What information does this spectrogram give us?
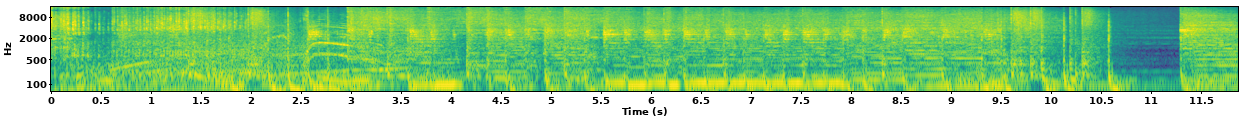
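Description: A car engine drives and revs continuously, loud and dense, its tone rising and falling before it drops away briefly near the end.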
